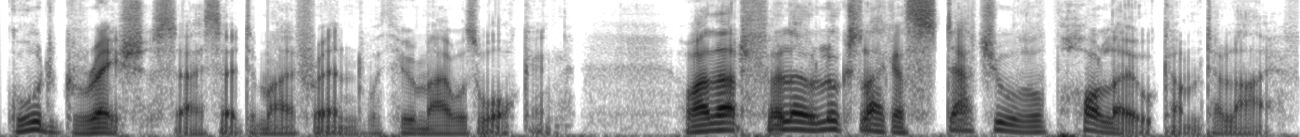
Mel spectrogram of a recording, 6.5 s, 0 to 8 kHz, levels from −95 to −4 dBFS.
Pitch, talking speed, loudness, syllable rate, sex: 115 Hz, 220 wpm, -21 LUFS, 5.3 syllables/s, male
